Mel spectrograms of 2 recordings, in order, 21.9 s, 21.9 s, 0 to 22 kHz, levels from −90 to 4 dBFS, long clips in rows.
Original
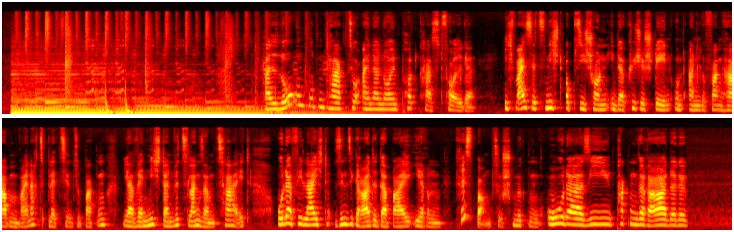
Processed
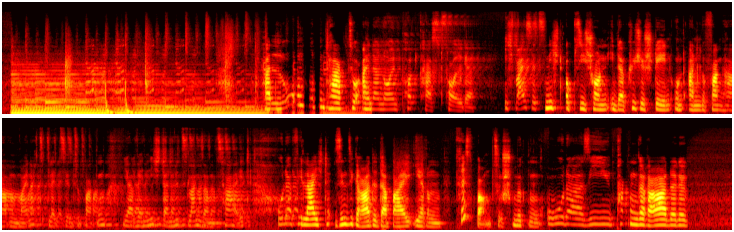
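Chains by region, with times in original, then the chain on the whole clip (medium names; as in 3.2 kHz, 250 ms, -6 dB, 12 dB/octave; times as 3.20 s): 4.01–4.81 s: gate -29 dBFS, range -35 dB + bass shelf 360 Hz -7.5 dB + compressor with a negative ratio -30 dBFS, ratio -0.5
5.53–8.14 s: high-pass 1.1 kHz 6 dB/octave + compression 2:1, threshold -34 dBFS + feedback echo behind a high-pass 90 ms, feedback 47%, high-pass 2 kHz, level -8.5 dB
10.73–15.43 s: compression 2.5:1, threshold -40 dBFS + feedback delay 104 ms, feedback 37%, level -7 dB
16.49–17.32 s: CVSD coder 64 kbps + tape noise reduction on one side only encoder only
19.07–20.30 s: treble shelf 8.1 kHz +9 dB + compression, threshold -34 dBFS
whole clip: low-pass that closes with the level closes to 2 kHz, closed at -16.5 dBFS; peaking EQ 1.1 kHz +13.5 dB 0.4 oct; trim -1 dB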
